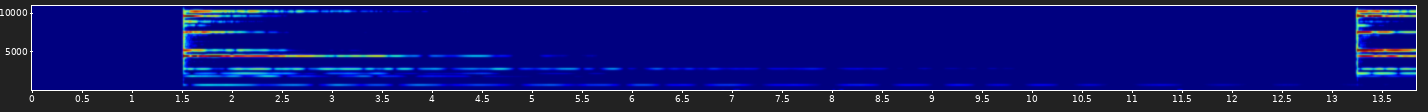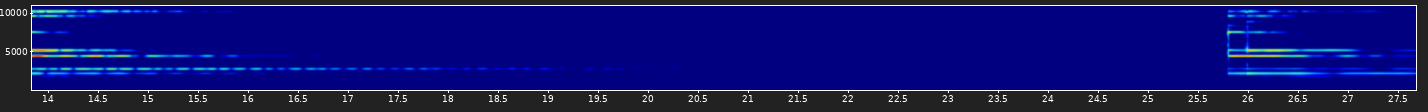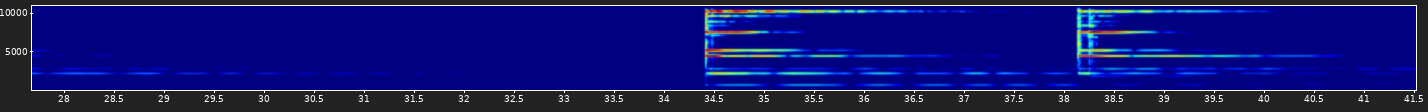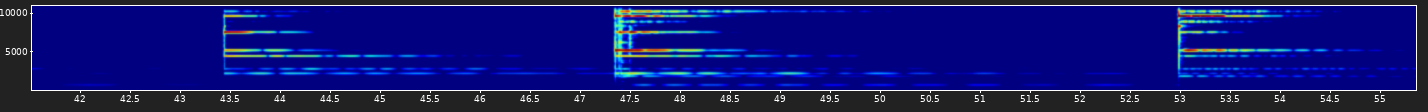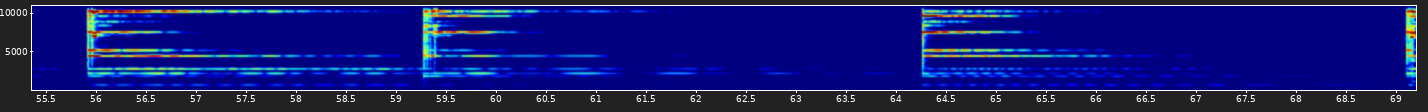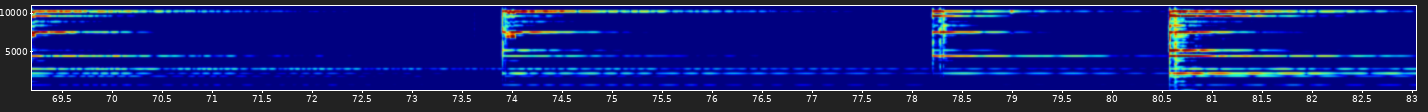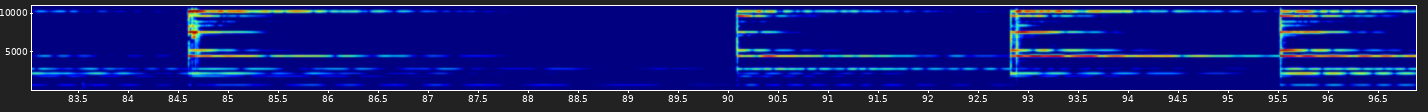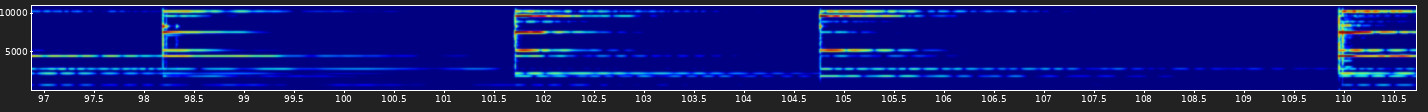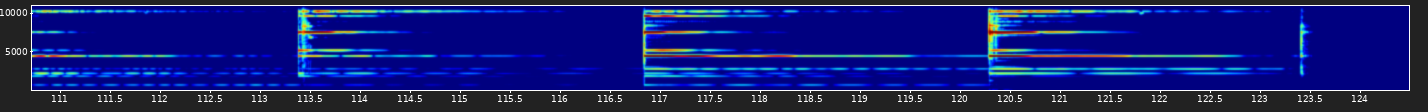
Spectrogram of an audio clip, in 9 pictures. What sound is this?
Wrench resonating
Wrench held with dental floss, resonates after being struck, then different makes overtones from being struck again. The floss was mint waxed. Downpitched it sounds like eerie church bells.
